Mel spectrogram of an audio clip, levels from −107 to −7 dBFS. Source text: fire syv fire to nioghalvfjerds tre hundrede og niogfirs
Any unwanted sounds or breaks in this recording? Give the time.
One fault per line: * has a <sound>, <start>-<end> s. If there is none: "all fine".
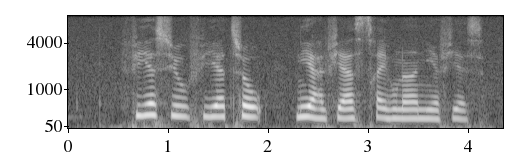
all fine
